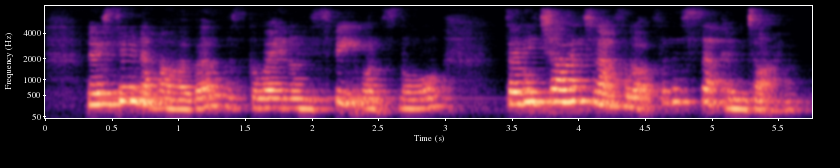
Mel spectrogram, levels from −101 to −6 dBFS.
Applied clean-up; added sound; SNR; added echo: neural mask model DeepFilterNet 3.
